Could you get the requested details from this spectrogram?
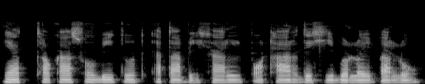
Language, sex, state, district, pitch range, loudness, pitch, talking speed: Assamese, male, Assam, Kamrup Metropolitan, 100-110 Hz, -20 LUFS, 105 Hz, 115 wpm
